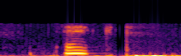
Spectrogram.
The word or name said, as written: echt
